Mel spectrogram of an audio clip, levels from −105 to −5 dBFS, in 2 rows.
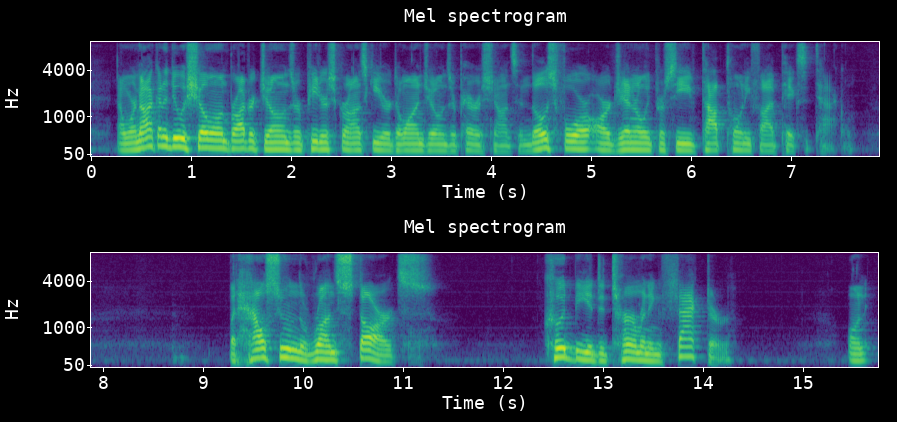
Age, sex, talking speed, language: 30-49, male, 160 wpm, English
